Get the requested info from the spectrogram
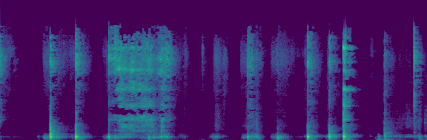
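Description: A metal spoon stirring a damp rolled-oat mixture in a ceramic bowl: short gritty scraping strokes and several sharp clinks of the spoon against the bowl.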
